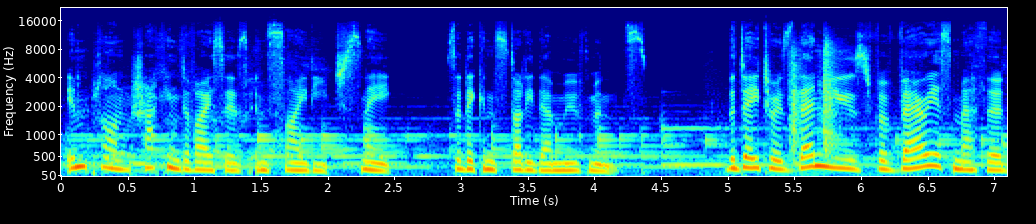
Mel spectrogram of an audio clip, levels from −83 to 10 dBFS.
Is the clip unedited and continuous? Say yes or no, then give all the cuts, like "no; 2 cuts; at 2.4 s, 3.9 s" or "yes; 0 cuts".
yes; 0 cuts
